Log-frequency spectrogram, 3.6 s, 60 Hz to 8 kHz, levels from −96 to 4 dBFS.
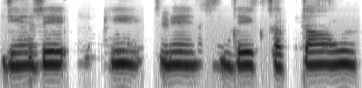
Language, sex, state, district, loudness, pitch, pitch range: Hindi, male, Madhya Pradesh, Bhopal, -15 LUFS, 230 Hz, 220-235 Hz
